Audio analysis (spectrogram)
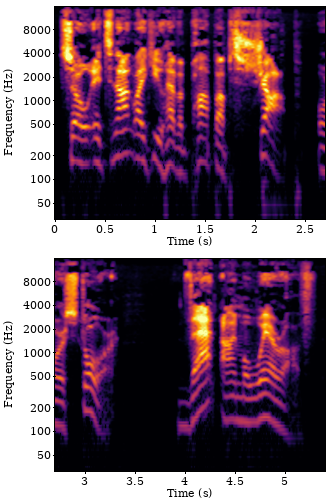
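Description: A man's voice: on the high side, animated, unhurried, pushed and bright, slightly rough, no room sound. A man hosting a radio talk show in a casual interviewing style, speaking into a studio microphone. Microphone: close studio microphone.

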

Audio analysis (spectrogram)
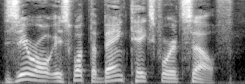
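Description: A courteous gentleman of a storybook, read by a male narrator in a medium pitch and a dry, close sound. He is measured and cautioning, always polite. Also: lively intonation, no echo, lightly acted. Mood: patient, cautioning. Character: cautious, polite younger male companion, remonstrating with an old lady. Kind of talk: audiobook character dialogue.

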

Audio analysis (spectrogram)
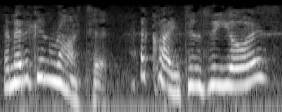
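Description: A chatty Cockney housewife in an old radio play. Her high voice leaps about wildly as she talks in colloquial exclamations. The 1940s recording is muffled and noisy. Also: very animated, normal speed. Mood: chatty, helpful. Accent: London Cockney. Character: working-class London housewife and mother, chatty, obliging.

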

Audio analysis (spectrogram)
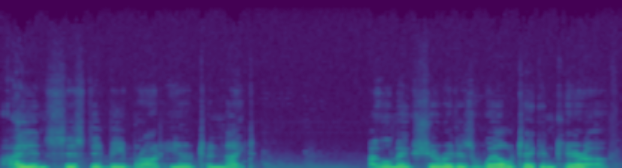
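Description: A man's voice: medium pitch, expressive, a little slow, mellow, faint music behind, voice pushed up. A man voicing an imperious, easily affronted emperor in a storybook, pompous and insistent. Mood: insistent, threatening.

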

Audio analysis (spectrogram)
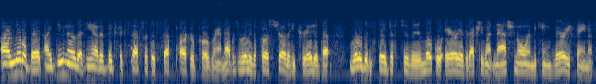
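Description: A man's voice: medium pitch, brisk. A man speaking as an interview guest over the telephone, explaining things informally. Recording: narrow, tinny phone line.

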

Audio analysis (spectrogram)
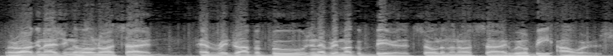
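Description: Guy doing a low voiced bootlegger boss, calm authority, streetwise, dull old 1940s radio sound. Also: fairly quick, close to an everyday voice. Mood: in command. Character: measured, businesslike bootlegging gang boss. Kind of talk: 1940s radio crime drama acting. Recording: dull, faintly noisy old radio broadcast.

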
